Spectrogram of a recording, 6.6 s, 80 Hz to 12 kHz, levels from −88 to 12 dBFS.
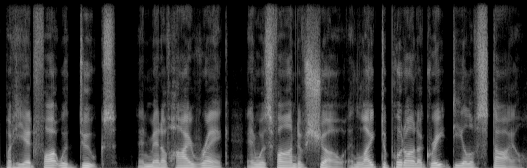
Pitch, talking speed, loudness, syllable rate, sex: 125 Hz, 235 wpm, -18 LUFS, 4.8 syllables/s, male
